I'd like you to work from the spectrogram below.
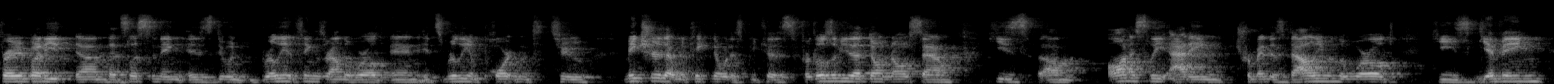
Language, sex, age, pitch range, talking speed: English, male, 20-39, 110-130 Hz, 165 wpm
